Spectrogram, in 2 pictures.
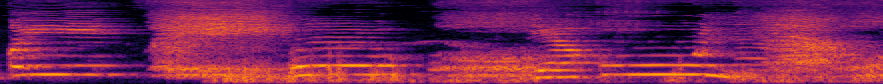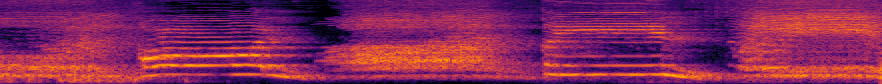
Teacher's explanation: مخرجه اقصى اللسان وما يحازيه من المنطقه الرخوه وهي المنطقه القريبه من اللهاه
